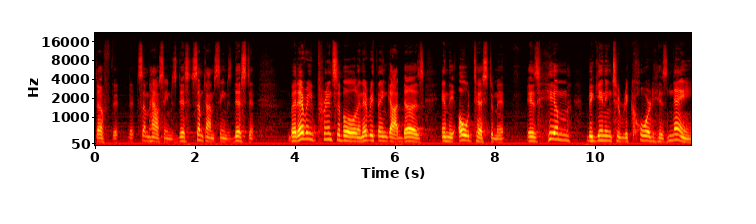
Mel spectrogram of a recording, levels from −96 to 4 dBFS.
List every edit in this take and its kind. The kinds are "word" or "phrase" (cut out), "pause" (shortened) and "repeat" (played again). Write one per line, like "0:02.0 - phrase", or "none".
none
